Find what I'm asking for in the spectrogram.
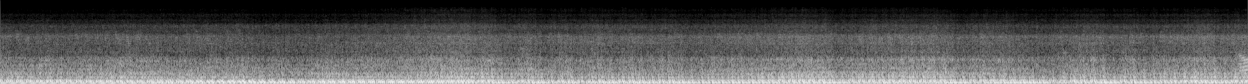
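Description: A vehicle engine idles steadily after warming on a block heater in cold weather before a snowstorm, giving a loud, close, continuous rumble for the whole stretch with no talking.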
